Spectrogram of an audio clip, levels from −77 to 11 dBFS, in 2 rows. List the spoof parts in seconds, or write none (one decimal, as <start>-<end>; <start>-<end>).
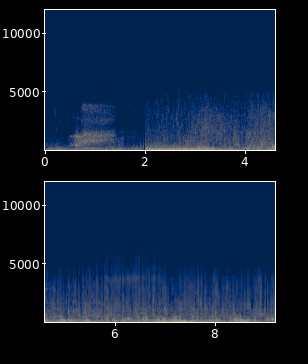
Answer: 4.7-9.2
